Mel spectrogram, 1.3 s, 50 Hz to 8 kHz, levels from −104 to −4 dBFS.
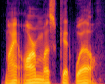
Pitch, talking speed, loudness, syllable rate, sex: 95 Hz, 225 wpm, -18 LUFS, 4.2 syllables/s, male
